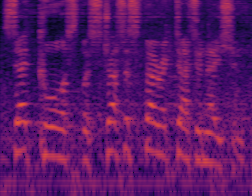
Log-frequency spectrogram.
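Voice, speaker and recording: An actor playing a battle-hardened space marine squad leader in a video game, grim and devout, giving solemn, clipped military orders. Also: male voice, sits high, normal speed, noisy background, lightly acted. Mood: grim, resolute. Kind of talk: cinematic video game voice acting.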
